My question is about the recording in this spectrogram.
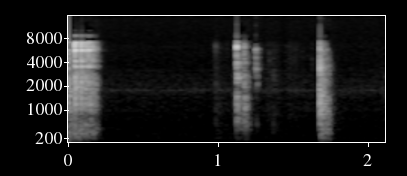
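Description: Two brief sharp ticks, about half a second apart, from craft supplies being handled and set down on a craft mat.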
